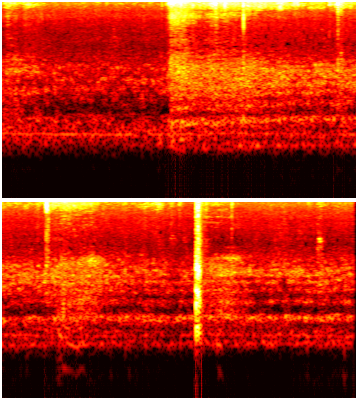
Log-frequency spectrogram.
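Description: Honey bees hum steadily around an open hive during a beekeeping check, a dense, continuous buzzing swarm close by, with occasional louder passes and a few small knocks from handling the frames.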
